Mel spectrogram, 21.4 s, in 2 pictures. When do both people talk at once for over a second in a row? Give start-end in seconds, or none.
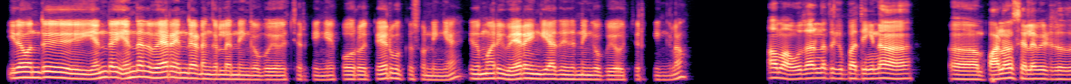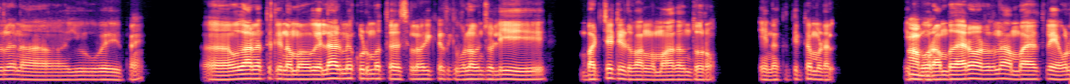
none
